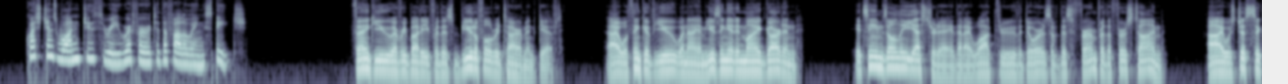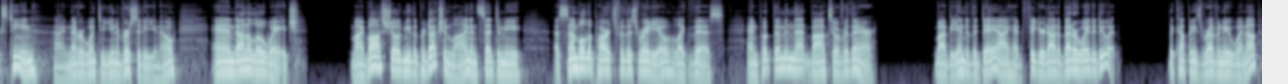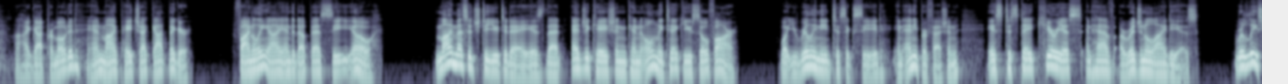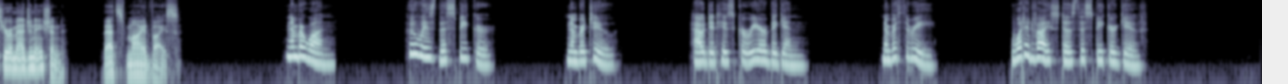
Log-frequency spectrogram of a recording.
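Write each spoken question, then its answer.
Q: Who is the speaker?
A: A retiring CEO of the company

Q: How did his career begin?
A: He started at 16 assembling radio parts on the production line for a low wage

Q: What advice does the speaker give?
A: Stay curious, have original ideas and use your imagination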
